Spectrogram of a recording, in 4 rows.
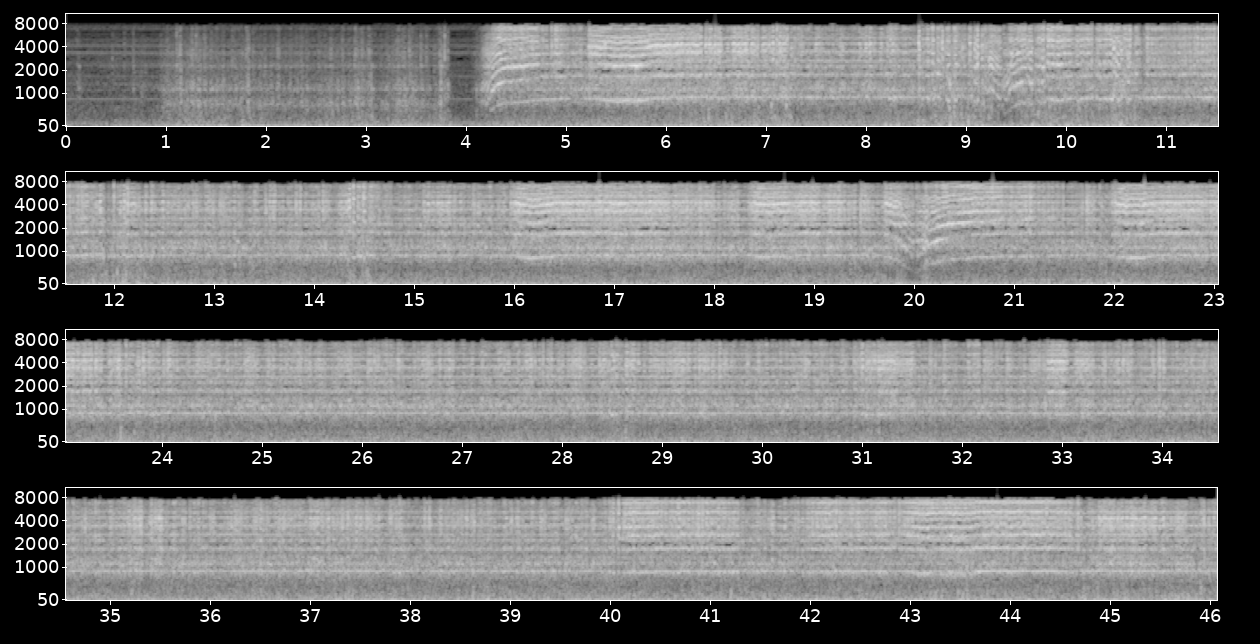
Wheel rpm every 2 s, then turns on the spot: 20, 20, 160, 230, 190, 230, 230, 230, 230, 220, 190, 230, 230, 230, 230, 230, 230, 230, 230, 240, 230, 230, 230.
0-4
